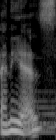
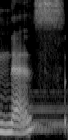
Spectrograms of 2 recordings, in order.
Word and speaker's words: NES: NES. I want to say NEZ and then I spelled NES, but I said it wrong.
